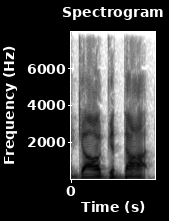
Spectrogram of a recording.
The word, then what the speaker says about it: Gal Gadot: I know they pronounce her name all different ways. They've said Gal Gadot, huh? Gal Gadot. Right. I say Gal Gadot, because that's how I heard her say it one time okay.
